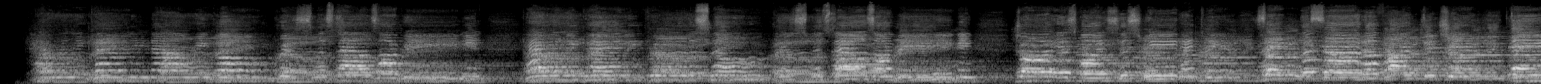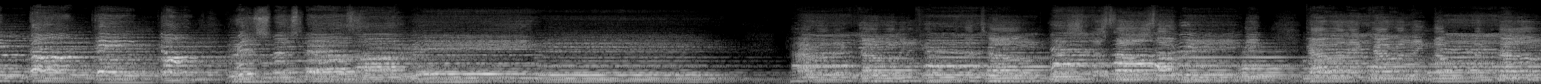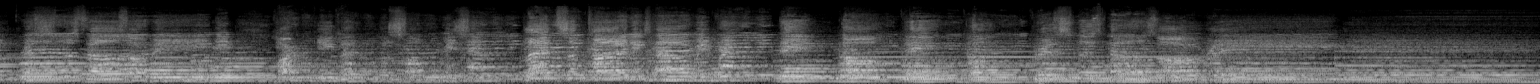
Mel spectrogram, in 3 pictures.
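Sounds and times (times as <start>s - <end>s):
people caroling: 0.3s - 46.2s.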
